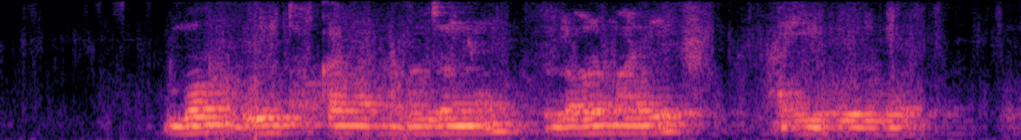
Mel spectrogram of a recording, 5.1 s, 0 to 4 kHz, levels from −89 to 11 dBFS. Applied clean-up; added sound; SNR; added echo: neural separator model SepFormer DNS4.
